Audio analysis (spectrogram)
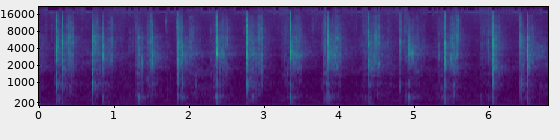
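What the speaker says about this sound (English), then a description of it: "You want to mash them until they're nice and smooth." Cooked potatoes for an Irish shepherd's pie are worked smooth with a hand masher, giving steady, evenly spaced thumps and squelches, close and fairly loud, with no talking.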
